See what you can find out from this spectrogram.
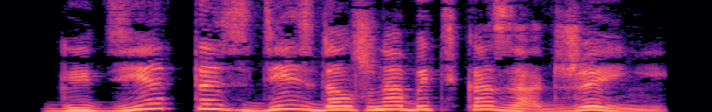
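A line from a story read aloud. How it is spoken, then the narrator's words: Said very cheerfully. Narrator (Russian): очень весело сказал он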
